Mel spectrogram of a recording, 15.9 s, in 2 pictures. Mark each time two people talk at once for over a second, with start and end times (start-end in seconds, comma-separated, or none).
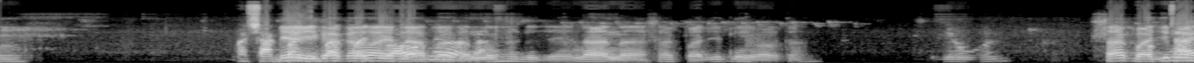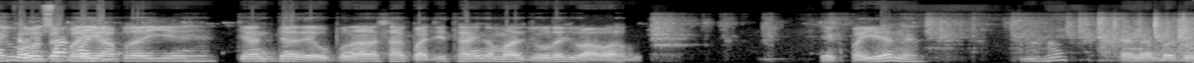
1.8-3.3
